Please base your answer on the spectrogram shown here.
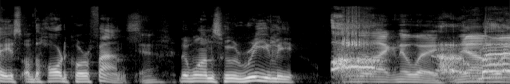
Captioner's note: screams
